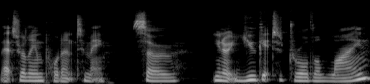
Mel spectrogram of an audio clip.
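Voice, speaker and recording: A woman with a New Zealand accent comes through in a very clean recording with a silent background. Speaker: podcast host and career coach. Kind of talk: solo podcast monologue. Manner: animated, energetic.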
